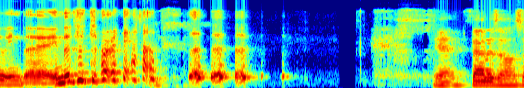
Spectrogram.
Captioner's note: laughing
